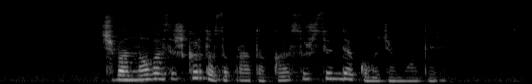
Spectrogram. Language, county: Lithuanian, Vilnius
